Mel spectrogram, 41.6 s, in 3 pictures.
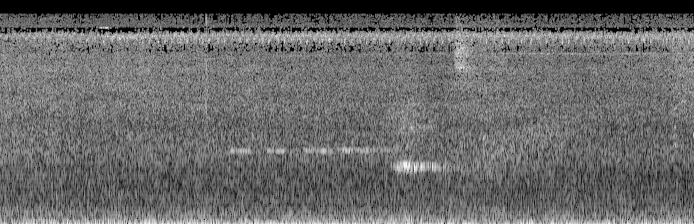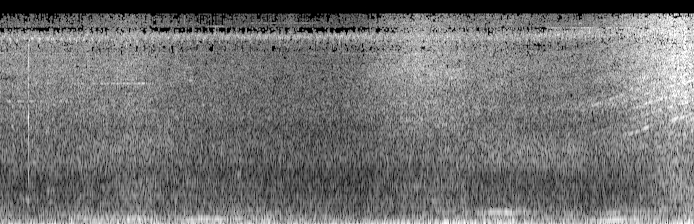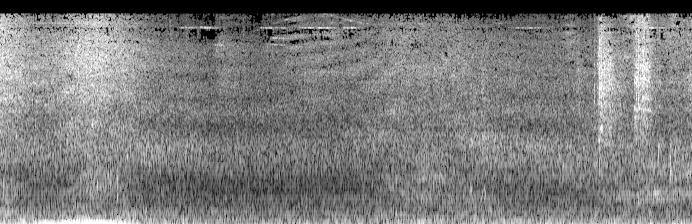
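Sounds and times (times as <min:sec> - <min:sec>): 
night traffic of cars and buses hissing and rumbling in Vancouver: 0:00.0 - 0:41.5.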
